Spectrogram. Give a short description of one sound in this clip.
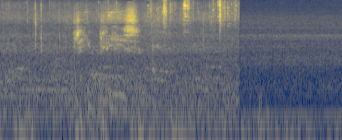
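A woman speaks in a film clip heard over a call.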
